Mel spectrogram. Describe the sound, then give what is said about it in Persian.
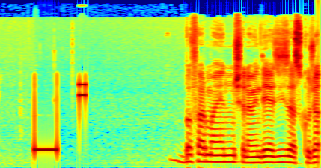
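Telephone tones as a call disconnects: one held low beep, then a short higher beep, followed after a pause by a person talking. “له دوی سره مو فکر کوم اړیکه پرې شوې ده”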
